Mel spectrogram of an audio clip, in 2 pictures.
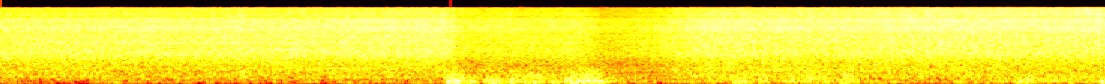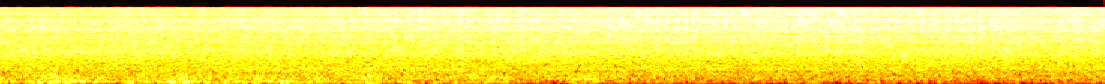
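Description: Steady hiss of heavy rain and running floodwater. About three seconds in, a loud low rumble lasts about a second, and weaker low rumbles follow a few seconds later.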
